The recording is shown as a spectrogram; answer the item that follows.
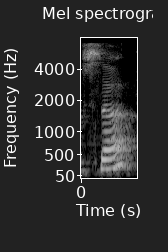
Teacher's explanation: the air passes through the wide open glottis without affecting the vocal cords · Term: voiceless sounds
